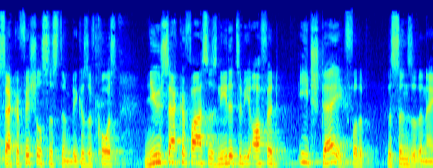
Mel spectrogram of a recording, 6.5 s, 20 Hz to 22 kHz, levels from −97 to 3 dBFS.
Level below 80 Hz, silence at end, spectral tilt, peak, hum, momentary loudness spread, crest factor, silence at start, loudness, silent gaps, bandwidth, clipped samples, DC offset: -68 dBFS; 0 s; -5.5 dB/octave; -6 dBFS; none; 10 LU; 20 dB; 0 s; -27 LUFS; none; 16.5 kHz; under 0.1%; under 0.1%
